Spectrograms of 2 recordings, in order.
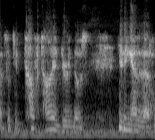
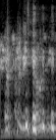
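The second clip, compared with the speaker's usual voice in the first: high, laughing, louder announcement; laughing reveal; 5 dB louder than usual. Retold or imitated. Dad telling his wife the product name, laughing. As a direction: burst out laughing as you reveal it.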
